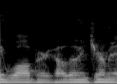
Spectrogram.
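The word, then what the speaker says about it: Walburg: in Texas we say wallberg although in German it's volberg uh W's in German are pronounced V like a V and uh a v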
